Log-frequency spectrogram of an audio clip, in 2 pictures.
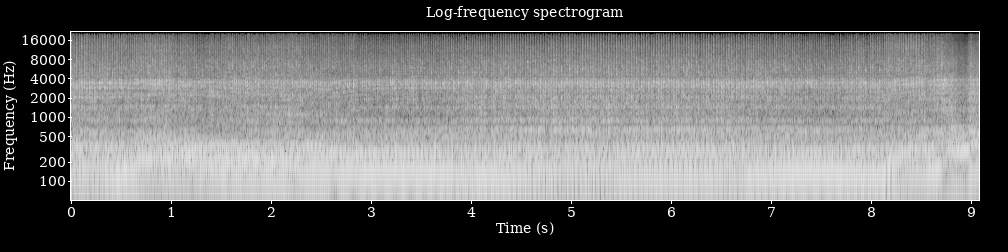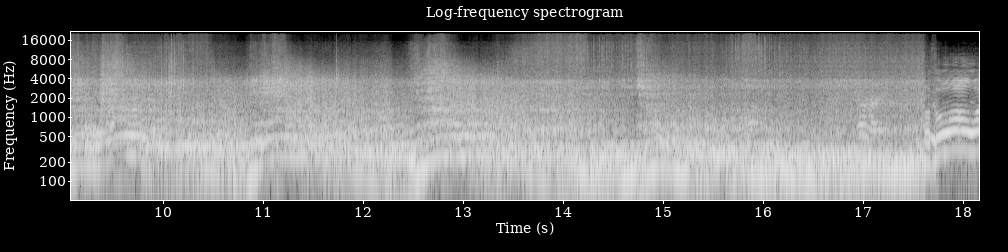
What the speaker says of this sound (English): First start of the valtronic full exhaust, the 911, old man Porsche.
